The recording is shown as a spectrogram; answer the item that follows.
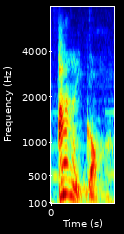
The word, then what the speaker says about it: Igor: No, si pronuncia Igor.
